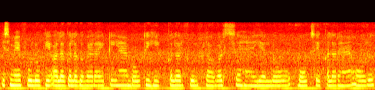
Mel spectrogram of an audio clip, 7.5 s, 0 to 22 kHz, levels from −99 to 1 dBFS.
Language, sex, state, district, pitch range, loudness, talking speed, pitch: Hindi, female, Haryana, Jhajjar, 205-220 Hz, -16 LUFS, 145 wpm, 210 Hz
